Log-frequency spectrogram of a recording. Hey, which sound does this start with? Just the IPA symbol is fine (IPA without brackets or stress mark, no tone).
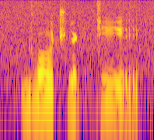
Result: ɖʱ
